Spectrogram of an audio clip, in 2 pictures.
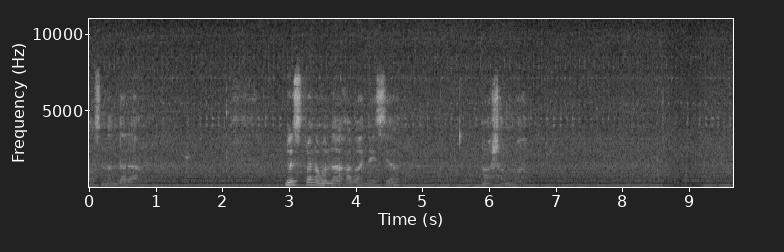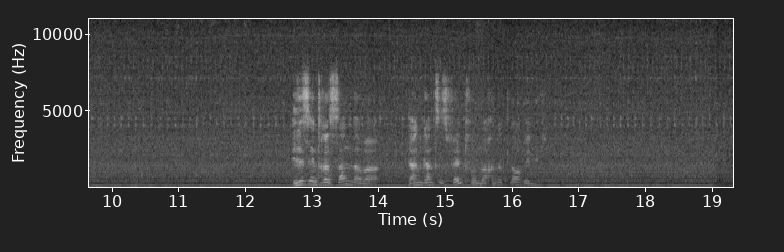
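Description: A tractor engine drones under load.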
